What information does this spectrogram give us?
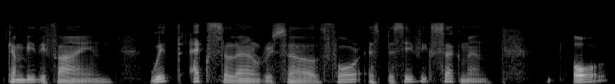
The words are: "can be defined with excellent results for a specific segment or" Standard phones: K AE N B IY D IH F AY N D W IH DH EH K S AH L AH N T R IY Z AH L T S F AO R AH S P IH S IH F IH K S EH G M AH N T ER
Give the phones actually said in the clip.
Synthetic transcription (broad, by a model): K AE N B IY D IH F AY N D W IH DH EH K S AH L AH N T R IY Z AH L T F AO R AH S P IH S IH F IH K S EH G M AH N T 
